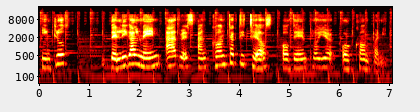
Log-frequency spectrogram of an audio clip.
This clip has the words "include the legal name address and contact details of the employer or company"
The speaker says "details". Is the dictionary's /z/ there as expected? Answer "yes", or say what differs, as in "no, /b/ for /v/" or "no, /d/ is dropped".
no, /s/ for /z/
